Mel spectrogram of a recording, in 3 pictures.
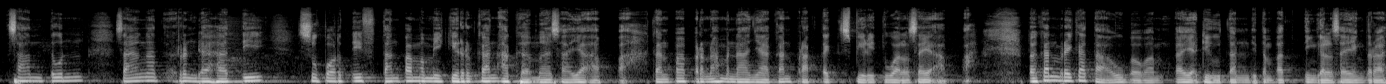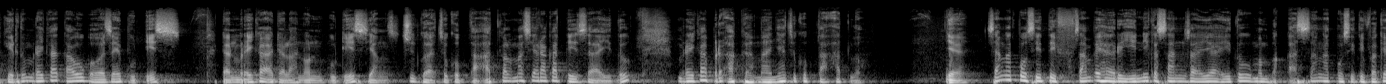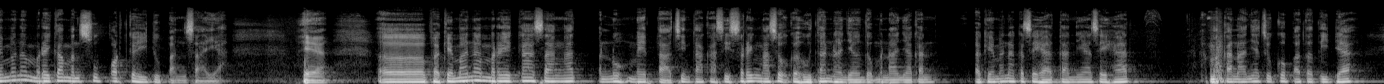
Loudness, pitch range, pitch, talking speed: -19 LUFS, 105-145 Hz, 125 Hz, 135 wpm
